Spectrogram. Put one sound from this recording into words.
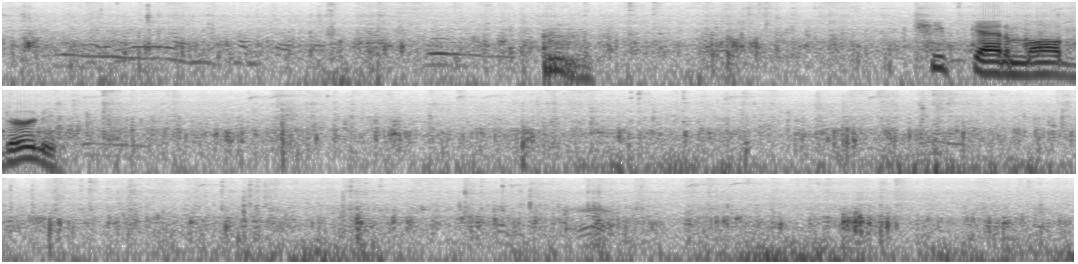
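Horses' hooves clop slowly on a dirt trail.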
